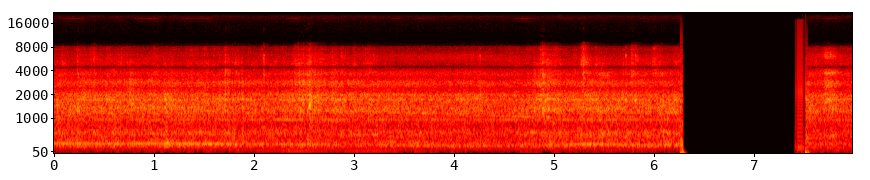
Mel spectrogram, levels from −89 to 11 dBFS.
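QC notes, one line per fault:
6.26–7.54 s, cable pulled and plugged in: a pop, 1.23 s of near silence, then about 100 ms of 60 Hz mains buzz and a second pop, unlike a clean dropout.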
